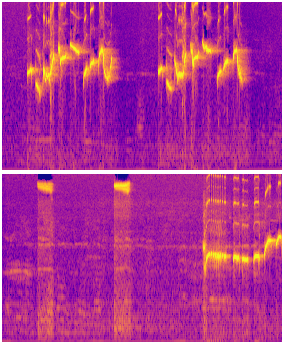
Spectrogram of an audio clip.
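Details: Orange-headed thrush lure song, meant to stir other birds of its kind to sing: loud, varied phrases of rich, fluty whistles and high sharp notes in bursts of about two seconds, with brief high squeaks between.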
